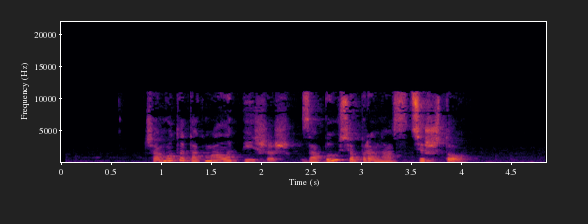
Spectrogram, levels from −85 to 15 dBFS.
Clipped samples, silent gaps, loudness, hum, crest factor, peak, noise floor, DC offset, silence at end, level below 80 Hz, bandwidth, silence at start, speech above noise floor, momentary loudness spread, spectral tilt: under 0.1%; none; -27 LUFS; none; 24 dB; -6 dBFS; -66 dBFS; under 0.1%; 0.8 s; -70 dBFS; 11.5 kHz; 0.85 s; 38 dB; 10 LU; -2 dB/octave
